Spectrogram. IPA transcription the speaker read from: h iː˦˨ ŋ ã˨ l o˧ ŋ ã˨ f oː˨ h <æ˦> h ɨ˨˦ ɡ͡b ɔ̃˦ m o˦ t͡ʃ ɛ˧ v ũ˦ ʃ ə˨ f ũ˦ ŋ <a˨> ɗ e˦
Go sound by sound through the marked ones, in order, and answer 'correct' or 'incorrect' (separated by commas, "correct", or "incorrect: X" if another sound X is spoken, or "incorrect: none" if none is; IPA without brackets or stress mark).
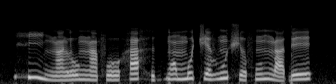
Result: incorrect: a˦, correct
